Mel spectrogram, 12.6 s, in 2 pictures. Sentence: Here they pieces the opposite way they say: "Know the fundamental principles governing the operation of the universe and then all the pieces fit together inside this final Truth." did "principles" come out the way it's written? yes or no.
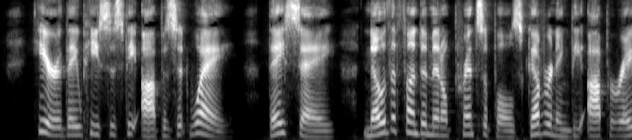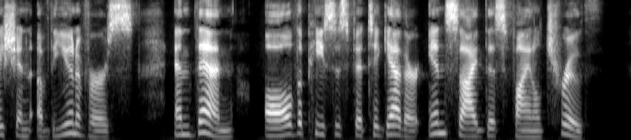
yes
